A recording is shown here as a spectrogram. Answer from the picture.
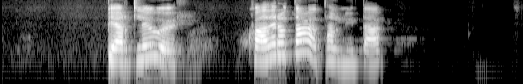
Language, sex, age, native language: Icelandic, female, 40-49, Icelandic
